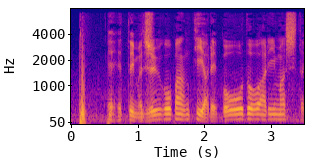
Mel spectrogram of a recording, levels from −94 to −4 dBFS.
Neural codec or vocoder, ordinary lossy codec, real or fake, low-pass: none; none; real; 7.2 kHz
